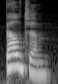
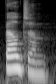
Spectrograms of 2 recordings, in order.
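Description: The two takes are said the same way.

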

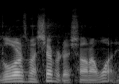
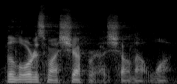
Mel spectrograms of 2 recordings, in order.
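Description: First: The verse is read quickly, breezing through it. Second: The verse is read slowly, lingering on it. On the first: The familiar words are skimmed without reflection. The speaker calls it wrong. "the tendency is to just breeze through it" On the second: The words are dwelt on and allowed to sink in. The speaker calls it right. "to read it slowly"

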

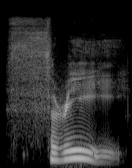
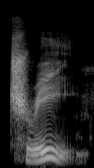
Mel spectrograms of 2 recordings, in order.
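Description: First: The word starts with a 'th' sound. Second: The word starts with a plain 't' sound. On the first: The speaker calls it right. "you need to pronounce that TH" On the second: The speaker calls it wrong. "And that's not right in this case here"

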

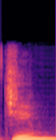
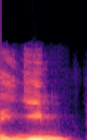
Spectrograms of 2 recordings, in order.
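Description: First: The word starts with a J sound. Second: The word starts with a Y sound. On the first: "So we should just say gym" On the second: "which actually also gym, but with the Y instead"

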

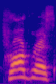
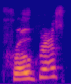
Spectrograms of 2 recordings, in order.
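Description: First: It is pronounced the American way. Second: It is pronounced the British way. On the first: It is pronounced the way the speaker naturally says it. "pronouncing it as an American" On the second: It is pronounced the way the home fans expect. "am I going to have to pronounce it Progress? Because I know that to me, that's not how I would pronounce it"

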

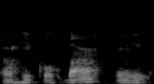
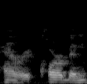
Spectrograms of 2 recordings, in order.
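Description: First: The name is said in a non-American way. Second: The name is said with an American pronunciation.

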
